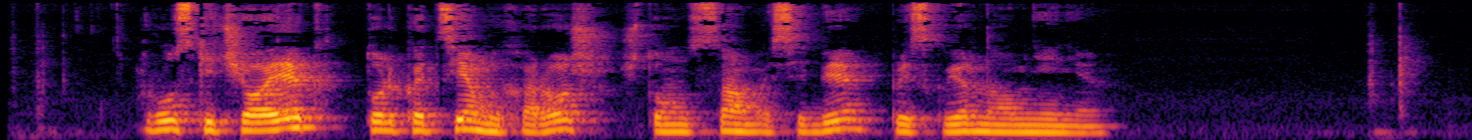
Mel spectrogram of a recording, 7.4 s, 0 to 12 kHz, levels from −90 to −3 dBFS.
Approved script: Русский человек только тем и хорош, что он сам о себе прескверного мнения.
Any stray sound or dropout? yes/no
no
